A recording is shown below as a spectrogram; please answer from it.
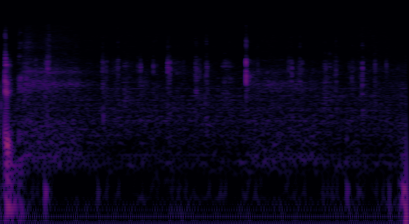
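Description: Computer keyboard being typed on: a quick run of light key clicks as one short word is typed.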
